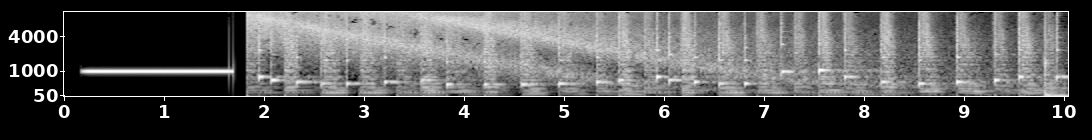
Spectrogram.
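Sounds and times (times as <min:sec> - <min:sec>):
electronic dance music: 0:01.8 - 0:10.0.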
